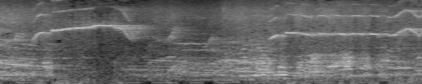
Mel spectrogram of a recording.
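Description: Shrill whistling over a din of voices: one whistle slides up and holds about half a second in, and a second steady whistle sounds near the end.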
